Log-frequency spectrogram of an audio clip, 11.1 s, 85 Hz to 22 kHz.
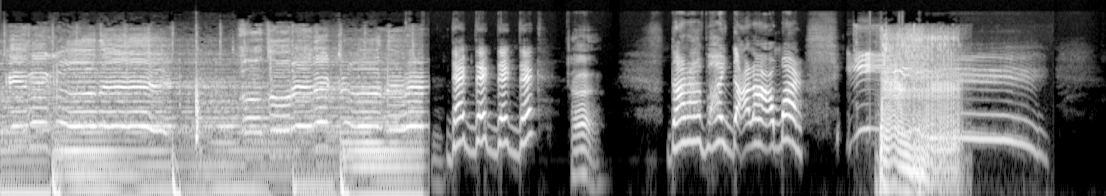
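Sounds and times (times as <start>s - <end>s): comic fart sound effect: 8.7s - 9.7s.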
